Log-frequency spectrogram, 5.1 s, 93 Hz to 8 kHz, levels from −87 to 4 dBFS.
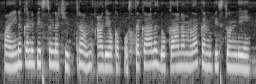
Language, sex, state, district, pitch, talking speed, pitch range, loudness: Telugu, female, Telangana, Hyderabad, 240 Hz, 95 wpm, 225-260 Hz, -14 LUFS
